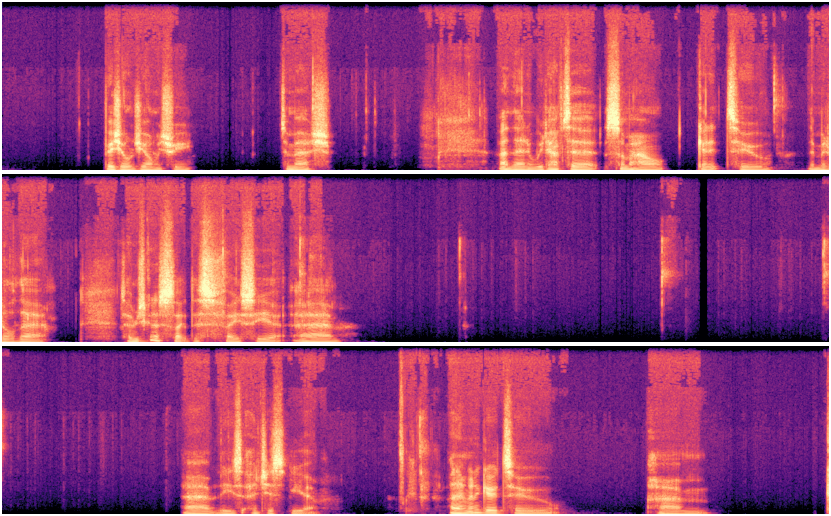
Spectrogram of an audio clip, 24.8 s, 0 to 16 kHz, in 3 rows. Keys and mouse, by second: 3.0 alt+click, 3.2 alt+middle click, 3.4 alt+right click, 3.6 alt+right drag, 3.8 alt+click, 4.4 alt+middle click, 4.5 alt+right drag, 4.6 alt+click, 7.6-8.1 alt+drag, 8.7 click, 9.3 3, 10.4 alt+click, 11.2 shift+x, 11.4 alt+click, 12.5 click, 12.9 shift+click, 13.3 click, 16.0 click, 16.5 ctrl+shift+click, 17.5 click, 18.4 click, 18.6 click, 19.1 alt+click, 19.9 alt+right click, 20.6 shift+Tab.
